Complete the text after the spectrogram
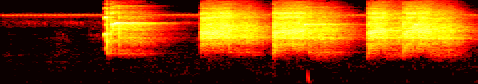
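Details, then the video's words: Loud grating phrase from a wild black francolin roaming the jungle: one sharp note and three longer scratchy bursts, about two seconds overall, in a still setting. "Kala Teetar Ki Awaz Black Francolin Voiceجنگل میں ازاد گھومتے ہوئے کالے تتر کی خوبصورت آواز"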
